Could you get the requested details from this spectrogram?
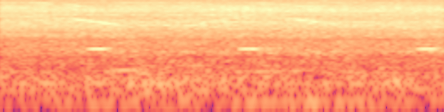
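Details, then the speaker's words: High-speed dental drill with a new green stripe bur cutting tooth for interproximal reduction in a stainless steel crown prep after pulpotomy: steady high-pitched whine with hiss. "Can I get another green stripe burr? Yeah. And I will prep interproximally."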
